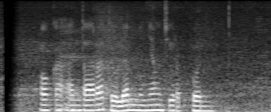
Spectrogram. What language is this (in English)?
Javanese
